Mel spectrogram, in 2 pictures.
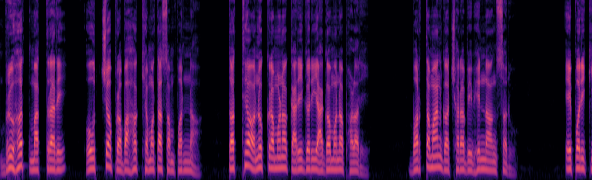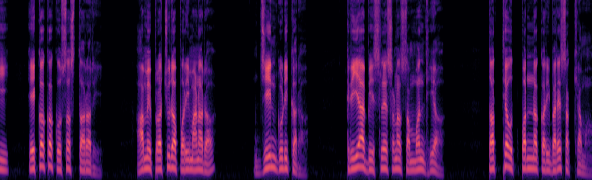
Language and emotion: Odia, neutral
